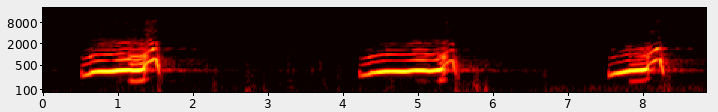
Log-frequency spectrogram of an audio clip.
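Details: At night in the African bush, a spotted hyena gives drawn-out whoops that hold low, then swoop sharply upward, repeated every few seconds; these calls keep contact with clan members over long distances.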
